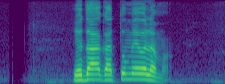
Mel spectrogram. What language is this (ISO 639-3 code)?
sin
